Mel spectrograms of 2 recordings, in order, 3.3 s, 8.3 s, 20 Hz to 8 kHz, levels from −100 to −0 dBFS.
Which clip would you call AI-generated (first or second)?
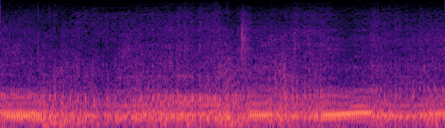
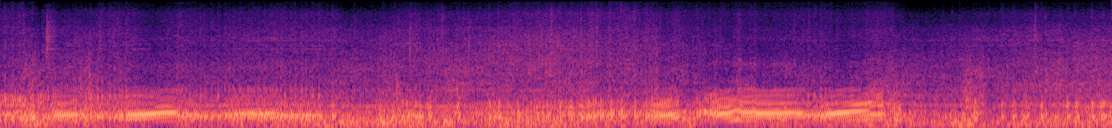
first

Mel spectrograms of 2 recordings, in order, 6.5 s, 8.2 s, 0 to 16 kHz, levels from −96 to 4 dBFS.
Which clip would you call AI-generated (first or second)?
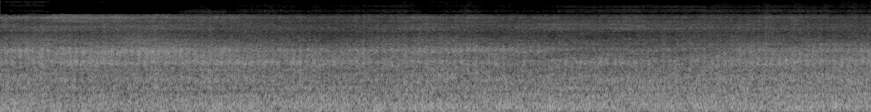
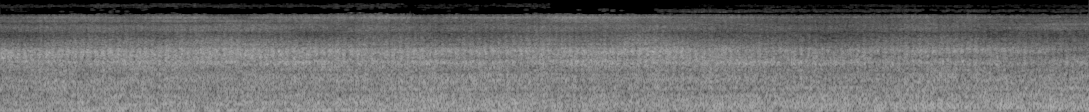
first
